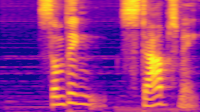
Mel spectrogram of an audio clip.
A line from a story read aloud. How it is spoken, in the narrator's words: he stammered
